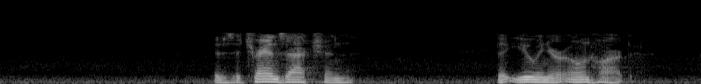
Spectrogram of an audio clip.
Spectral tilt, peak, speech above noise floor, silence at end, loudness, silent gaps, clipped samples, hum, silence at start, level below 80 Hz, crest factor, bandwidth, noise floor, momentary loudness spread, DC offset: -11 dB/octave; -8 dBFS; 29 dB; 0.7 s; -26 LUFS; none; under 0.1%; none; 2.15 s; -50 dBFS; 20 dB; 4.5 kHz; -53 dBFS; 15 LU; under 0.1%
